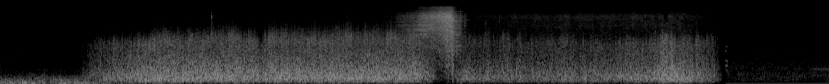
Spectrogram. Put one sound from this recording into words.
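A rocket motor roars with a steady hissing rush.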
